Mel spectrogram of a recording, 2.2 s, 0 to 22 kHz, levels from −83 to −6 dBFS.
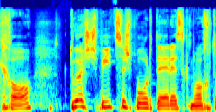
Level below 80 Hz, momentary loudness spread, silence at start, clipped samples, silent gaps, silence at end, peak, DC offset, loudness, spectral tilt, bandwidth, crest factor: -54 dBFS; 7 LU; 0 s; under 0.1%; none; 0 s; -2 dBFS; under 0.1%; -15 LUFS; -3.5 dB/octave; over 20 kHz; 14 dB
